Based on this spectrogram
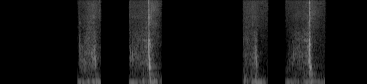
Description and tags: radio dial sounds for a button pack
